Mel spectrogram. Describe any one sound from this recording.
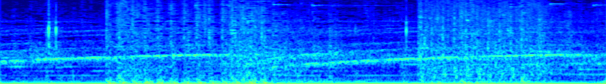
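Gunfire rings out in quick bursts.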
